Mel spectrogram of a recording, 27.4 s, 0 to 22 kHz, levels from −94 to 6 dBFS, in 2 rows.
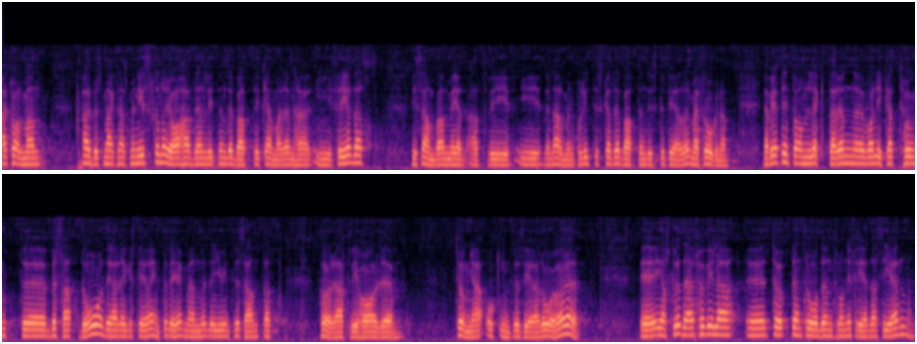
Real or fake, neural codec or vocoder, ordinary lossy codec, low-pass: fake; codec, 16 kHz, 4.8 kbps, FACodec; none; none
